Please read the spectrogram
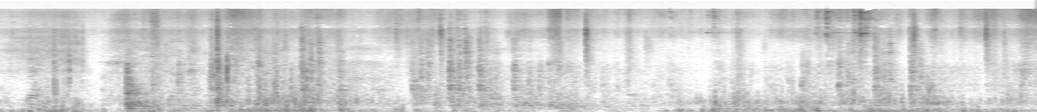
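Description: Short animal calls, the clearest about a second in, over irregular low knocking and shuffling from horses and mules standing in a stock trailer.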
